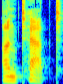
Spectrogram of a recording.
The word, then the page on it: untapped: American English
